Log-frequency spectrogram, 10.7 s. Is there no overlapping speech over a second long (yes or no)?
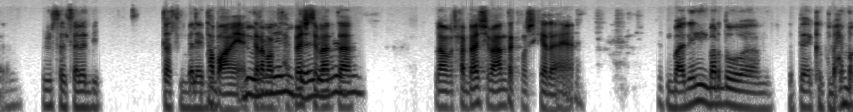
no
